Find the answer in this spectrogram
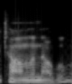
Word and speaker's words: Tom LeNoble: So, I pronounced your name correctly, Tom Lenovo, right?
